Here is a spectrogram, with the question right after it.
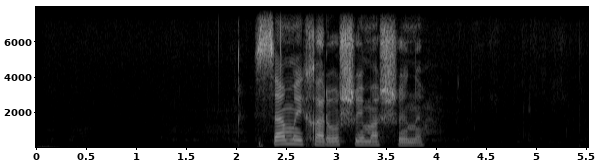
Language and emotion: Russian, neutral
